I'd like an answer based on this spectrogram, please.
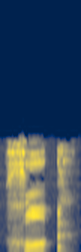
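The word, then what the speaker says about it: خاء: Name, Kha. Equivalent, KH. Like CH in Welsh or Gaelic, or the German CH as pronounced in Switzerland.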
